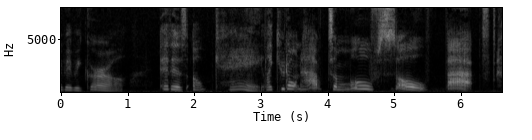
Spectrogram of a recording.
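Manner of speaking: slow, whispery, tender mentor's comfort; gentle soothing advice. Retold or imitated. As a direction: soothe her like a mother figure, slowly.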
